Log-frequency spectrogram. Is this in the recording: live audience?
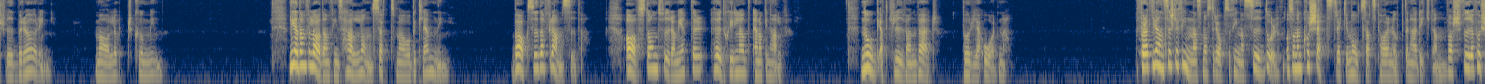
no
